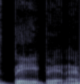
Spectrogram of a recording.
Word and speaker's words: Baybayin: So for listeners who might not know, what exactly is Baybayin? I mean, how do you even spell that? – It's B-A-Y-B-A-Y-I-N.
